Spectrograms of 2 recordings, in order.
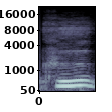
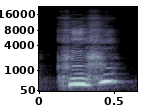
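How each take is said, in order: First: The sounds merge into one aspirated k. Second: The g and h sounds are said separately. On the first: "그럼 그, 그, 그, 그 이렇게 발음이 되거든" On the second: "그흐 연결해서 빨리 발음을 해봐"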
